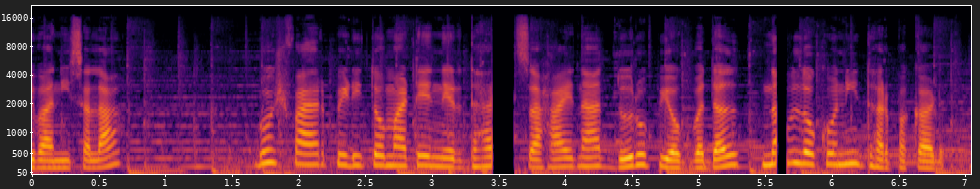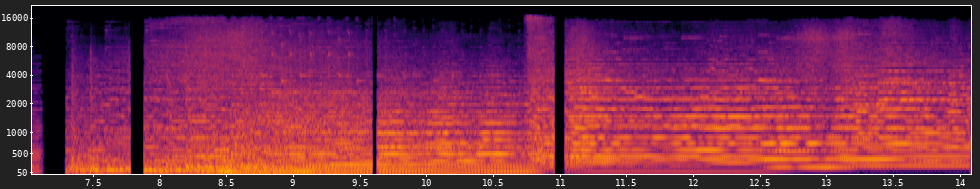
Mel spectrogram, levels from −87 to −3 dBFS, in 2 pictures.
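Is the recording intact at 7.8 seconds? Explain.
No. A block of digital silence runs from 7.79 to 7.89 s, about 107 ms long. The audio drops out there, likely because the output buffer was not filled in time. The sound cuts out abruptly, leaving a short hole.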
